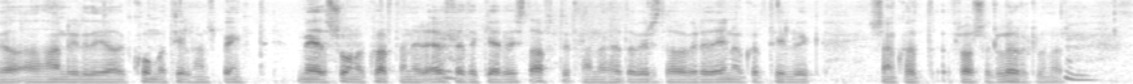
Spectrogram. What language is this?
Icelandic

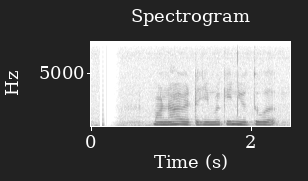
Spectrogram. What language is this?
Sinhala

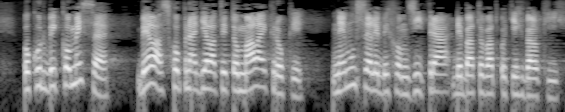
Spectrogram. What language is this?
Czech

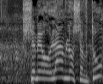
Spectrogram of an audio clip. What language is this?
Hebrew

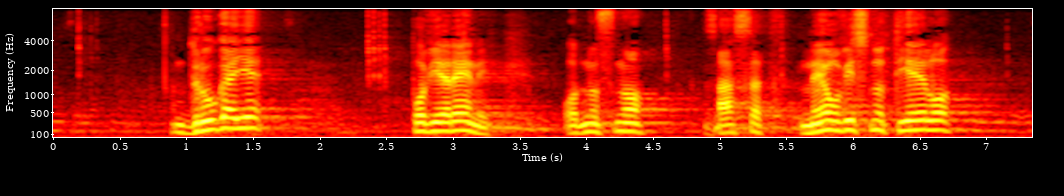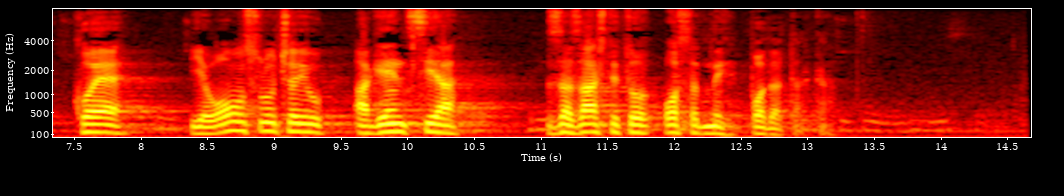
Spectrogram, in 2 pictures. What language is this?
Croatian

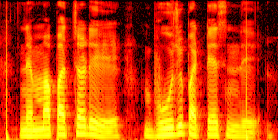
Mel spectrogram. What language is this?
Telugu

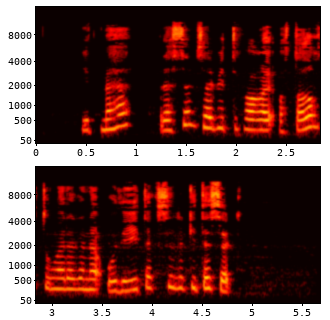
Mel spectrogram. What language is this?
Bashkir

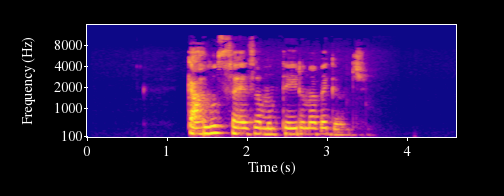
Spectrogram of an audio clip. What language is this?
Portuguese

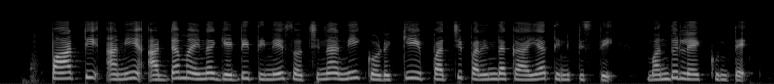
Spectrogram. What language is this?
Telugu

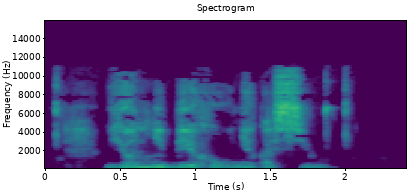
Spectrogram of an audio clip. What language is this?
Belarusian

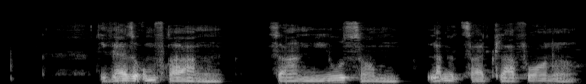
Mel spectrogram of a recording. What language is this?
German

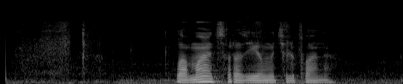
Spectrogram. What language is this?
Russian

